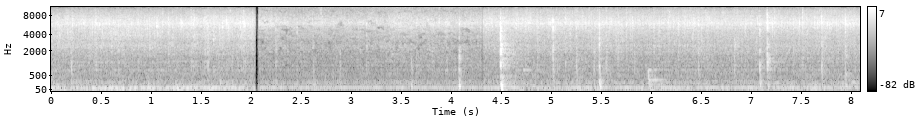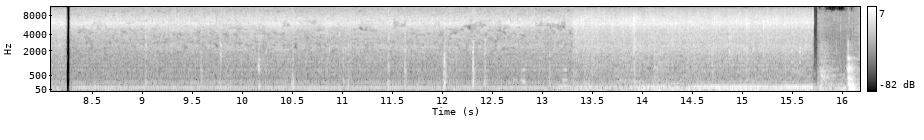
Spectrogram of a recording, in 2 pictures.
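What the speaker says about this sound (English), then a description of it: "After the quick sear in the pan and finishing them off with butter" Flour-dusted doughboy scallops searing in a hot pan give off a steady, bright sizzle with occasional pops and crackles, rising and falling slightly in intensity as they cook, heard alone and close.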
